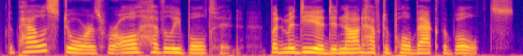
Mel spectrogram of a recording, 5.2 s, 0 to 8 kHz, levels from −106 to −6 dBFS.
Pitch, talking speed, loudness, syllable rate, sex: 200 Hz, 195 wpm, -19 LUFS, 5.1 syllables/s, female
